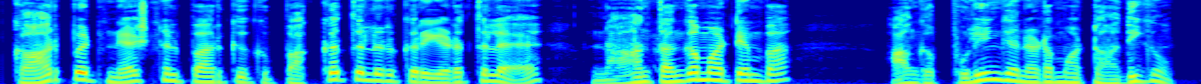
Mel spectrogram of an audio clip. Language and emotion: Tamil, fearful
